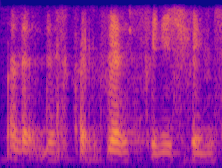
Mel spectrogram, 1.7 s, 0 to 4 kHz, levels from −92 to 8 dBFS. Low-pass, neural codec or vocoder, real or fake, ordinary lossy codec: 3.6 kHz; vocoder, 44.1 kHz, 128 mel bands, Pupu-Vocoder; fake; none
